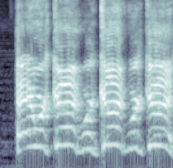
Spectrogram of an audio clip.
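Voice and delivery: very high, pitched-way-up calling voice. Recalling a favorite moment of the quarterback making checks at the line: imitating Philip Rivers at the line. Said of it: "watching him Monday Night Football".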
